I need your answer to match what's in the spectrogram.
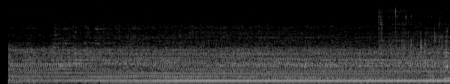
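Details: Huaer portable dental unit during vacuum pump testing: steady low motor hum with a constant drone and rushing air noise as the suction pump runs normally.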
